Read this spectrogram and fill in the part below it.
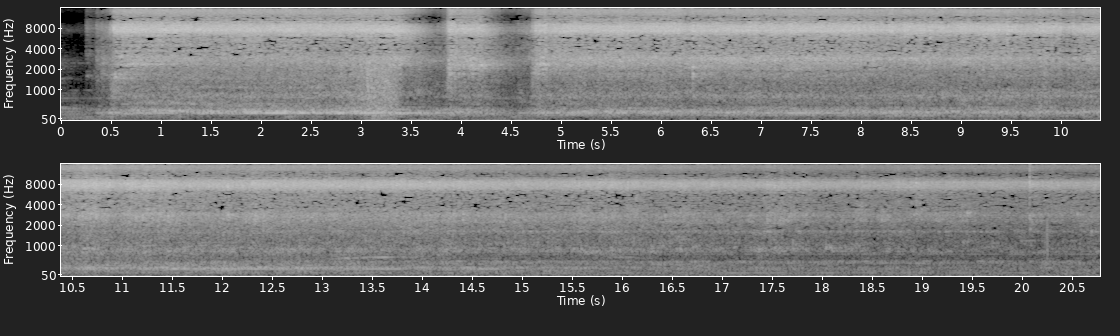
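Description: Water booster pump drawing from a storage tank runs steadily with a tap opened, a loud continuous rush of flowing water with a brief dip early on, then an even, sustained hiss that slowly eases.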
